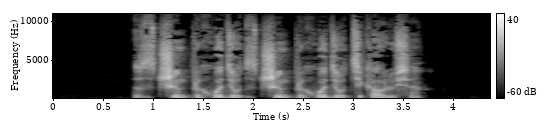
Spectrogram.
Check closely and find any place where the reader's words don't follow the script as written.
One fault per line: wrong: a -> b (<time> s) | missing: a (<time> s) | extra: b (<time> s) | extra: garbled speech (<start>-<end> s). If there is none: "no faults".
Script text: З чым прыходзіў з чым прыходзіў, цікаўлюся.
no faults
